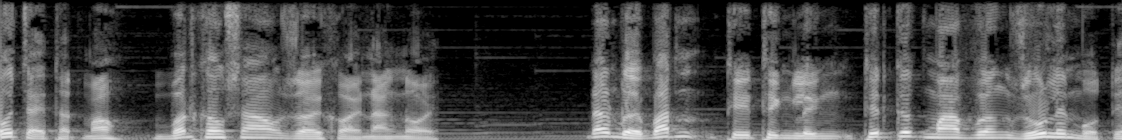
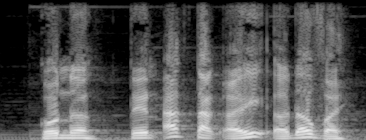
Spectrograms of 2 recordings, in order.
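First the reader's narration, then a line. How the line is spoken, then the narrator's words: Laughing loudly, asking. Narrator (Vietnamese): chàng dừng tay cười lớn hỏi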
